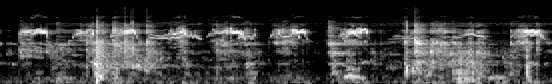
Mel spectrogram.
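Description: Pigeons flap their wings in repeated short bursts up close, mixed with soft chirps and coos, with a little background voice now and then.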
